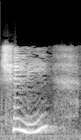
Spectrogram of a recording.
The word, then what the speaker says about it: Chili: Then here, that chili, here it's pronounced just as in English as a ch, okay, that chili, or or just the Spanish way also, okay, like chico, but here it's like the chili in this case.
